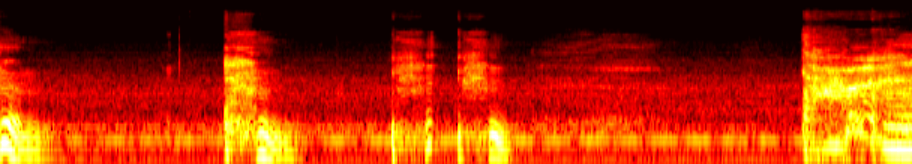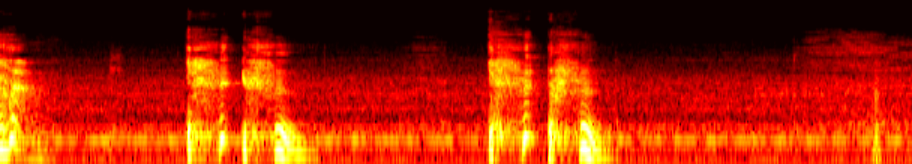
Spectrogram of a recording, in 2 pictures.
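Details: Adult man sick with an extremely stuffy nose: several deep, harsh cough bursts with a loose, rattly quality and throat clearing, steady room hum behind; a deep wet productive cough.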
